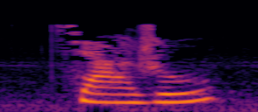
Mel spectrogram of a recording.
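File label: "假如" Mandarin Chinese; hsk; chinese-flashcards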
